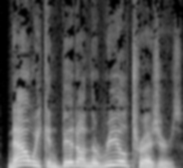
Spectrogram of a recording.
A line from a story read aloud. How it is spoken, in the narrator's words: Cheers filled the room, and someone exclaimed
